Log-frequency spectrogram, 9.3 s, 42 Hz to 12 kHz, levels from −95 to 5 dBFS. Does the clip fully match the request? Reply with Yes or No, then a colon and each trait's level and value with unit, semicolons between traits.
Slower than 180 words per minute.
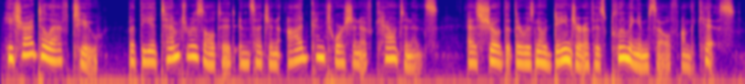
No: average, 195 wpm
